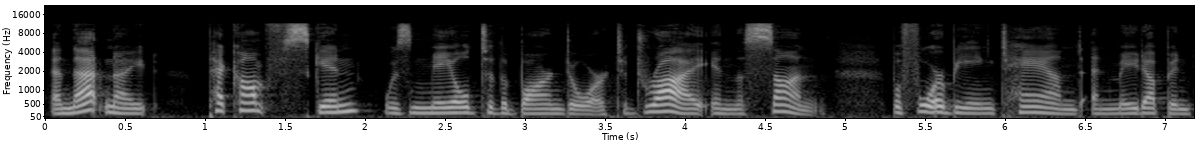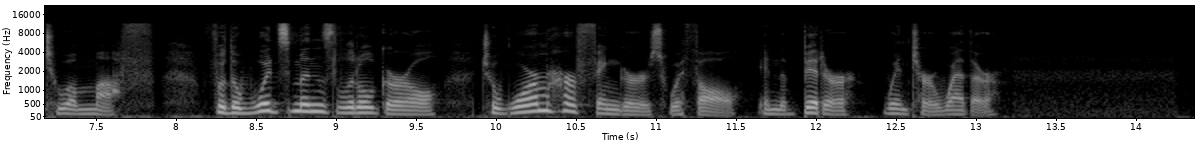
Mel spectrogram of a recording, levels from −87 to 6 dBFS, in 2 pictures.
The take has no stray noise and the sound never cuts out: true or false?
true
